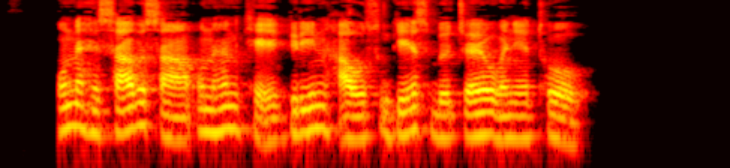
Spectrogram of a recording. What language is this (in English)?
Sindhi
